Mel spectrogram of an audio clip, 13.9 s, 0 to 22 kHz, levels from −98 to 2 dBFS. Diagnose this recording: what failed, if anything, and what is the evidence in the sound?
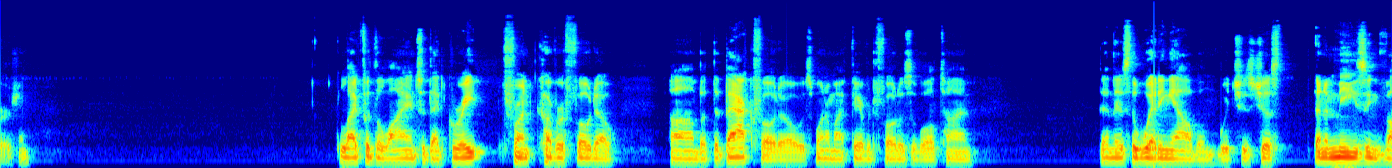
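Driver or buffer stage. Blocks of digital silence tick at 7.87 s and 11.54 s. Output buffers went unfilled, leaving 2.9 ms and 5.8 ms of zeros.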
